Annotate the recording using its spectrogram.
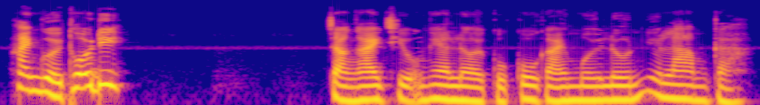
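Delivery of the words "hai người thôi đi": higher, louder shout to stop them; yelled plea. Acted. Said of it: "gào thét và can ngăn". (hét lên can ngăn)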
